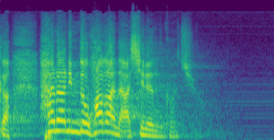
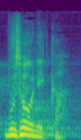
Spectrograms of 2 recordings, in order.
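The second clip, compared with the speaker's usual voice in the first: ordinary talk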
